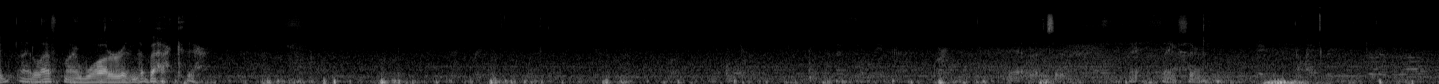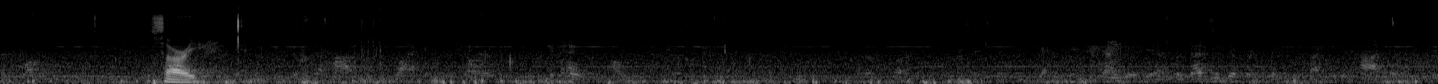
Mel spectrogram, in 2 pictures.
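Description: An older man speaks calmly to an audience in an echoing hall.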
